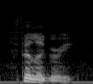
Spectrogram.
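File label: "filigree", US English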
